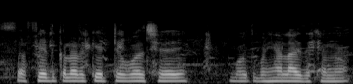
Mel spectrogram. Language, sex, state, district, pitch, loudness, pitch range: Maithili, male, Bihar, Saharsa, 155 Hz, -28 LUFS, 155-160 Hz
